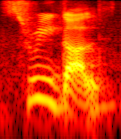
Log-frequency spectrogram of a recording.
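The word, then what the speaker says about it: শৃগাল: এটার উত্তরটা হবে তি শ্রীগাল। ঠিক আছে? শ্রী। রফলায় রশি উচ্চারণটা হয়।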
